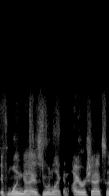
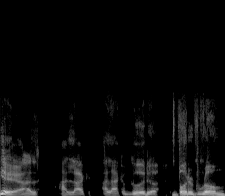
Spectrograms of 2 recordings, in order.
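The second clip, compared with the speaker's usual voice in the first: put-on Louisiana man's voice with Louisiana accent. Someone recalls voicing a weasel with their go-to voice; Louisiana accent. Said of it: "fell back on Louisiana guy".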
